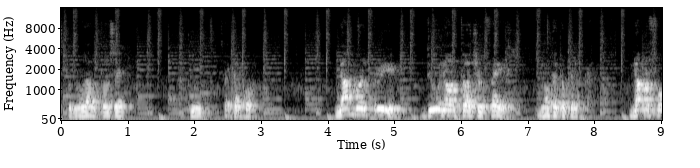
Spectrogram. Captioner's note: \repeating in spanish\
